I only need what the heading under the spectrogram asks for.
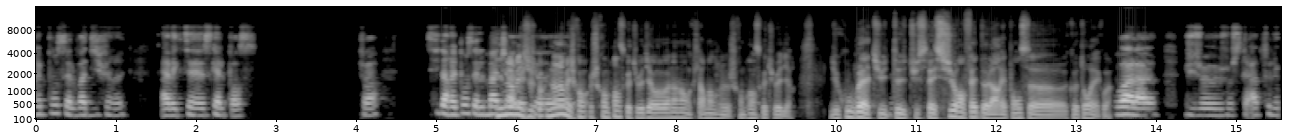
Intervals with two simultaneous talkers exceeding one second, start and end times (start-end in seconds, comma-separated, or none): none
